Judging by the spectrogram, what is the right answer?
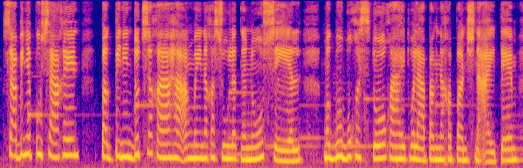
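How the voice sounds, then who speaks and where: A woman's voice: a little high, normal speed, natural voice. A woman playing a young cashier in a Tagalog radio drama, deferential and hesitant in manner. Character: young female cashier, eager, polite and nervous. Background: music.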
